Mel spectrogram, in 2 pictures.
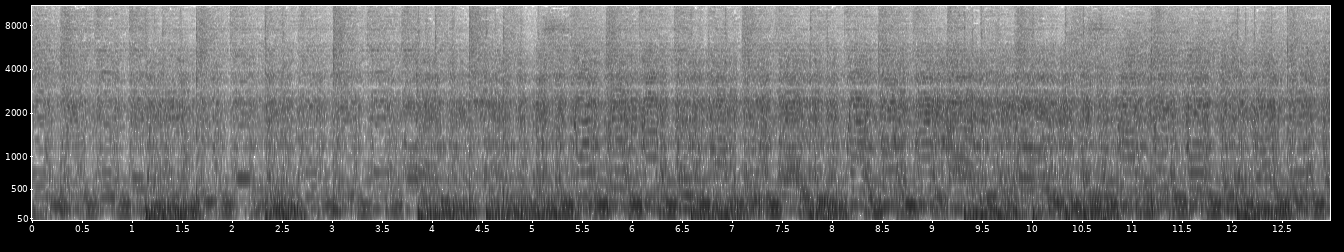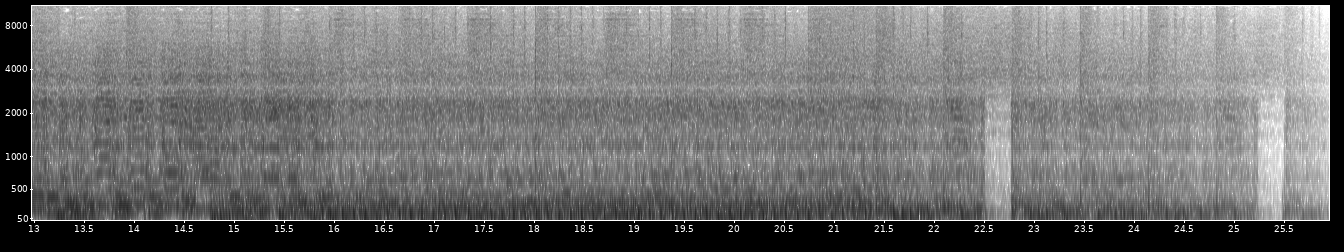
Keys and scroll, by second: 0.0 Tab, 0.3 space, 1.2 c, 1.8 ctrl+space, 2.5 c, 6.4 space, 19.1 alt+shift+space.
